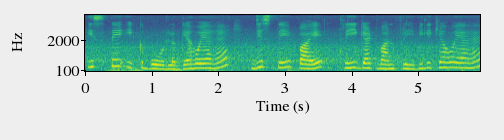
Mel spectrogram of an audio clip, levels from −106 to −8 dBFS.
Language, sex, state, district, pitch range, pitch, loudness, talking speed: Punjabi, female, Punjab, Pathankot, 220-275 Hz, 255 Hz, -18 LUFS, 180 wpm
